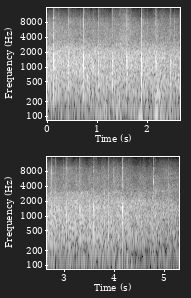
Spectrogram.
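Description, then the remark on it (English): An audience applauds the fathers on Father's Day, a steady, dense wash of many hands clapping with a few sharper individual claps popping out at a regular pace throughout, with no voices. “Congratulations, gentlemen. Let's hear it for them.”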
